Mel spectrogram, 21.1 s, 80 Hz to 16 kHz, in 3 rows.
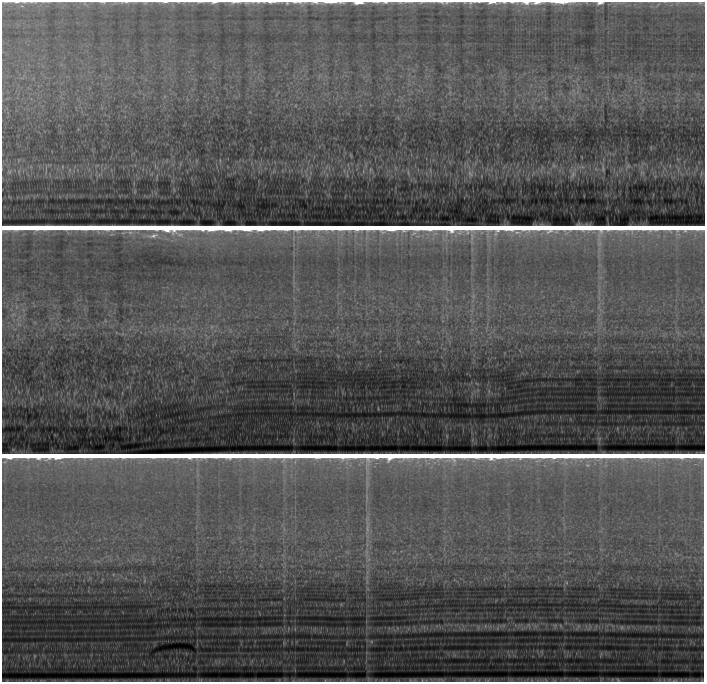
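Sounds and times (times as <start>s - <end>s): car engine revving unevenly: 0.0s - 21.0s.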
